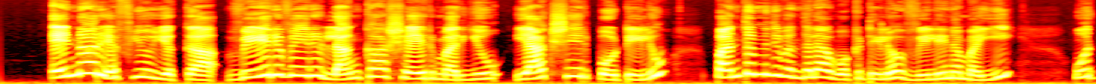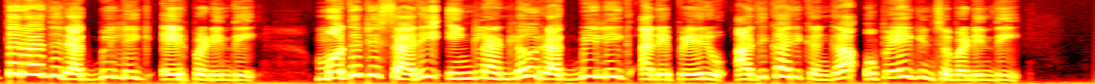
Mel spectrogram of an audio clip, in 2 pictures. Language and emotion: Telugu, neutral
